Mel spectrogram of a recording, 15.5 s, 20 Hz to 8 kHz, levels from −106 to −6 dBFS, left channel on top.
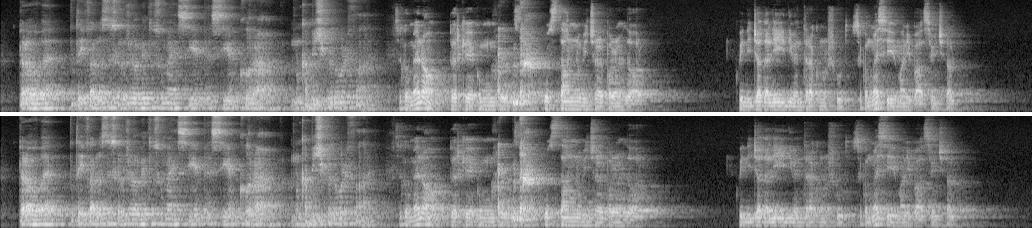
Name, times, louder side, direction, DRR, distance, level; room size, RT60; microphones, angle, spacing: voice 1, 0.3-0.8 1.0-4.1 4.4-5.6 6.4-6.5 7.4-8.0, equal, 35° right, 1 dB, 1.3 m, -23 dB
voice 2, 5.9-7.7 8.2-9.7 11.1-14.3, left 4 dB, 35° left, 8 dB, 0.4 m, -23 dB
7.7 x 4.1 x 5.7 m, 1.3 s
head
